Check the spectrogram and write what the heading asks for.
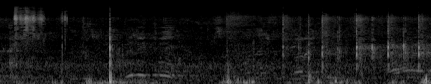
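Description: A futnet ball's sharp knock about a second in, with a few smaller knocks later.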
